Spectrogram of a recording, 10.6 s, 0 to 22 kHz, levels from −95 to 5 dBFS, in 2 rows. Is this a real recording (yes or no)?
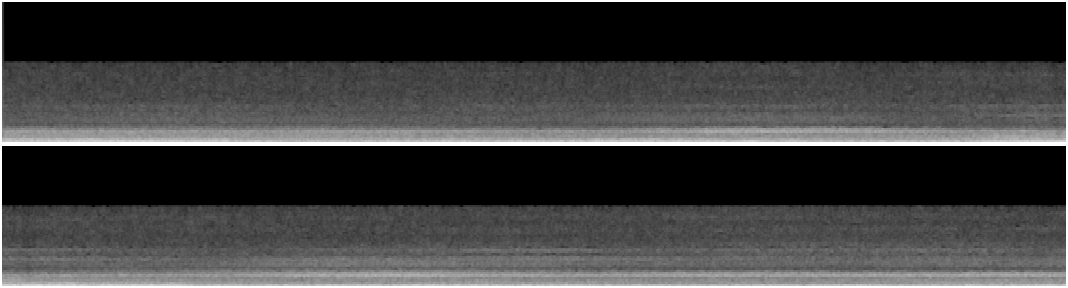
yes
